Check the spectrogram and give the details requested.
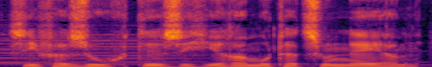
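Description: A man narrating a literary radio drama in a measured, composed storytelling manner. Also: fairly low pitch, steady tone, a little mellow, faint music behind, close to an everyday voice. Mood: measured, descriptive.

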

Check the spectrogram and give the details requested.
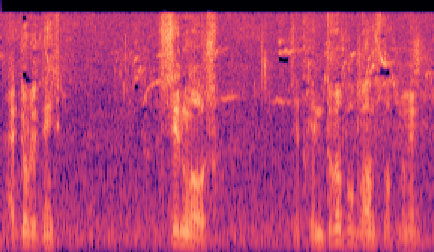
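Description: A man's voice: medium pitch, normal speed, close to an everyday voice. An actor playing a determined male fugitive leader who gives curt orders in a radio play. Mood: impatient. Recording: loud engine noise behind.

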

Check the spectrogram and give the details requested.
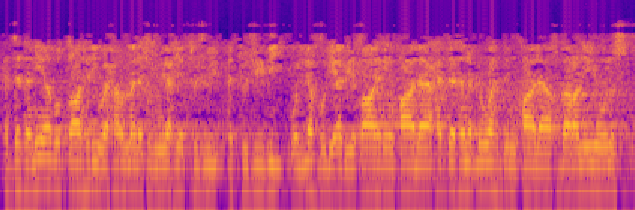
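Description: Hadith reader, man, flat steady recitation, echoey lo-fi room with a crowd behind. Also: medium pitch. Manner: flat, measured reading. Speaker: student reading hadith aloud to the sheikh.

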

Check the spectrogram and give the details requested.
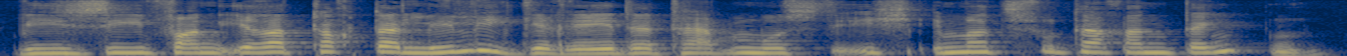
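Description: An actress playing an aging, imperious stage diva who teases a former lover in a deliberate, theatrical radio drama delivery. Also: female voice, medium pitch, lively intonation, lightly acted. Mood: measured, proud.

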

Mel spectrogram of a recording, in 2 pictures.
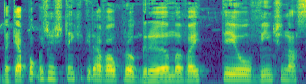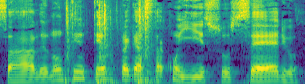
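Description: A man's voice: medium pitch, a little fast, warm tone, slight background noise. A Brazilian man talking informally and wryly as a podcast host, in a casual, lightly comic style. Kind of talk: casual podcast hosting with scripted comic skit.

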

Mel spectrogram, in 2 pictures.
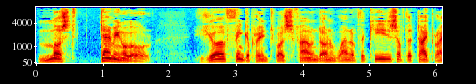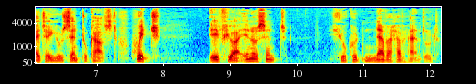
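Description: An actor playing a brilliant, self-assured foreign detective with a French accent, explaining precisely and theatrically in a radio drama. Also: male voice, on the low side, expressive, a little slow, a little mellow, no echo. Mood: firm, certain. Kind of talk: BBC radio drama acting.

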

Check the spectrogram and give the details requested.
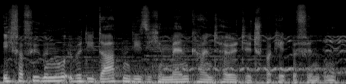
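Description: An actor playing a calm male onboard computer of a spaceship, matter-of-fact and logical in a radio drama. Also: mid-range voice, quick pace, over music, natural voice. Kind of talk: German radio drama acting.

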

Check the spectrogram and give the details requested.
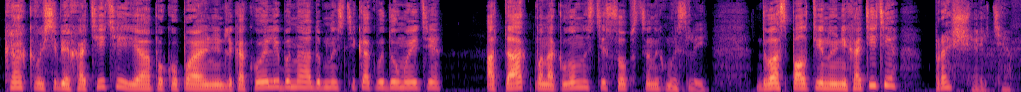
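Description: An actor playing a courteous but stubborn, evasive gentleman buyer in an audio drama. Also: fairly high pitch, animated, moderate pace, no echo, studio quality, close to an everyday voice. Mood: firm. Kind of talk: theatrical audio drama acting.

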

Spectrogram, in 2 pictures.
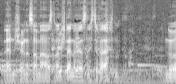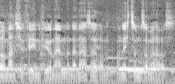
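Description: An actor playing a smug, condescending ladies' man and petty crook in a 1950s radio play, patronising and smooth-talking. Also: sits low, normal speed, natural voice. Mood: smooth, insinuating. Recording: 1950s radio recording under loud music.

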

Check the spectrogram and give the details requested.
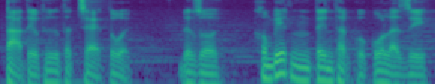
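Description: A man playing a calm, matter-of-fact young male exorcist in an audiobook, speaking in a low-key, measured way. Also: soft background music. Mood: composed. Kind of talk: audiobook character dialogue.

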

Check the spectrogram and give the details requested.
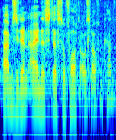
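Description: An actor playing a composed, courteous English gentleman traveller in a German audio drama, speaking formally and precisely. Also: medium pitch, little pitch movement, a little fast, noisy background, natural voice. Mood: businesslike, determined. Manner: formal, polite, unflappable, precise.

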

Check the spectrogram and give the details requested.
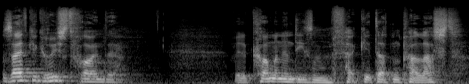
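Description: An actor playing an idealistic, confident young poet and army doctor in a radio drama, speaking earnestly and with spirit. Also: male voice, lowish voice, animated, measured pace, a bit bright, husky, full character voice. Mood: good-humoured, ironic.

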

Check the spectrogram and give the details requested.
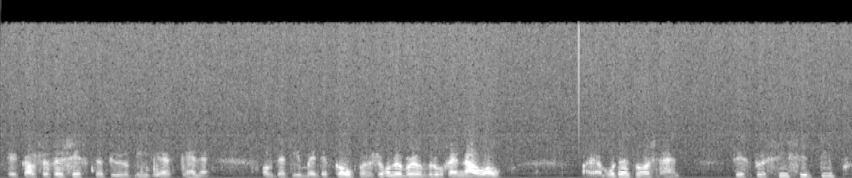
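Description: A man's voice: mid-range voice, expressive, normal speed, vocal fry, slight background noise, low-quality recording. An actor playing a nervous, hesitant male car dealer who is called in as a witness in an old radio play.

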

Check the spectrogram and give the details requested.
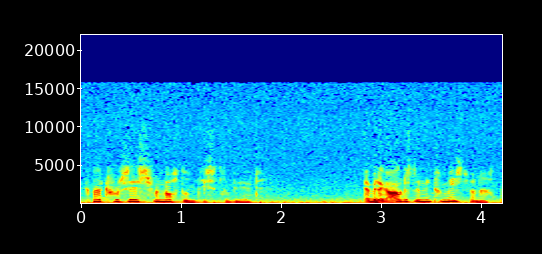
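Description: An actress playing a brisk, persistent policewoman in a radio drama, with a probing, matter-of-fact manner. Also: fairly high pitch, creaky, slight background noise, low-quality recording. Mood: dry, probing. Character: brisk, persistent policewoman questioning colleagues and a witness.

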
